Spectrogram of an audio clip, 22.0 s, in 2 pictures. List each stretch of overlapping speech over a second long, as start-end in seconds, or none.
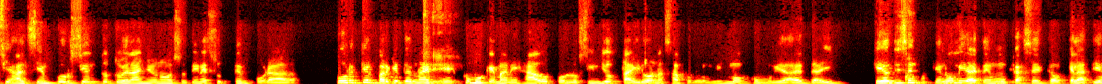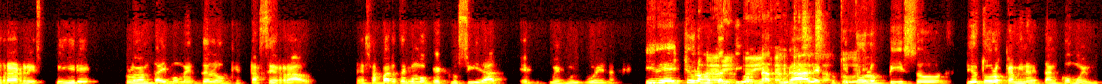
18.0-19.8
